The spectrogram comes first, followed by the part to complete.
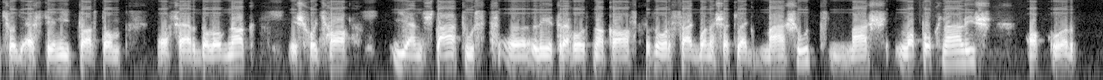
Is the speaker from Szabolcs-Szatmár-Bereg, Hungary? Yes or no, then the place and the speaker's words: no; Veresegyház, Pest, Hungary; also born or lived in Budapest; Nem itt születtem, de ide születtem, tehát Budapesten születtem, de a életem, nem tudom, negyedik, ötödik napjától kezdve, hogy édesanyám hazahozott a családi házba. Én Veresegyházon élek folyamatosan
